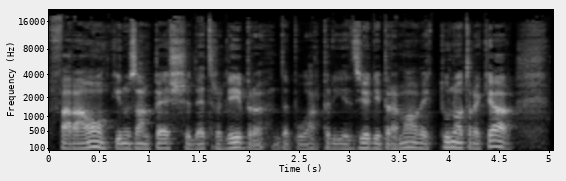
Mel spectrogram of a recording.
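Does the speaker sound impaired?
No.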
